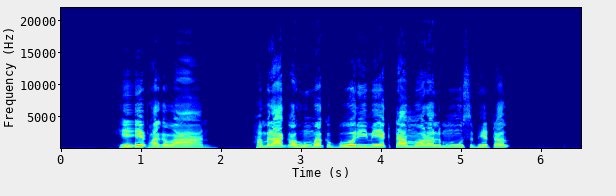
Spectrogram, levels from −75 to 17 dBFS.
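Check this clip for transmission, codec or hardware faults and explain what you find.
Two transmission faults appear close together near the start of the speech.

From 0.83 to 0.95 s there is a call audio freeze: the sound stalls into a fading buzz for about 100 ms, then resumes where it stopped, with nothing lost. The likely cause is delayed packets draining the jitter buffer. A spectrogram shows smeared, decaying horizontal bands; the waveform shows a tapering envelope.

At 1.03 to 1.06 s comes short concealed packet loss. About 20 ms never arrived, and the receiver patched 10 ms by extending the preceding sound before rejoining the real audio, giving a brief smear. On a spectrogram, the spectrum blurs and then blends back into the real audio.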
